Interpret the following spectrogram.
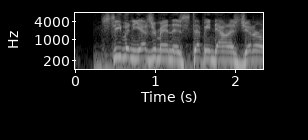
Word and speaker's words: Yzerman: Y Z R m- an wiserman. He said Yzerman. You said wiser.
